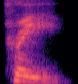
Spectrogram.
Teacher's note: Pre, bật âm pờ ra.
